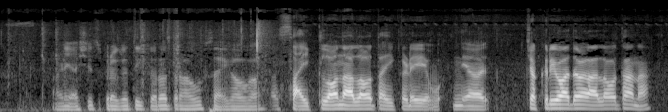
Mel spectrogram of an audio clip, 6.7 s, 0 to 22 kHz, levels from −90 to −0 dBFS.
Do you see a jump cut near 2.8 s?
yes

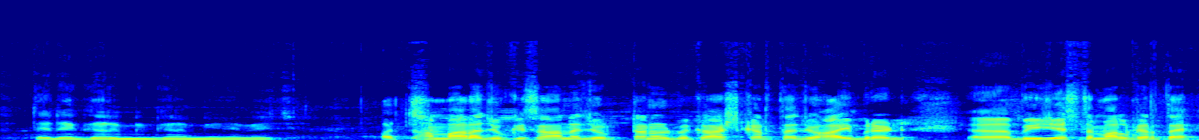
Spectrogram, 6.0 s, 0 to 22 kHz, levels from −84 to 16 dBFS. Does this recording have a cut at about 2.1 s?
yes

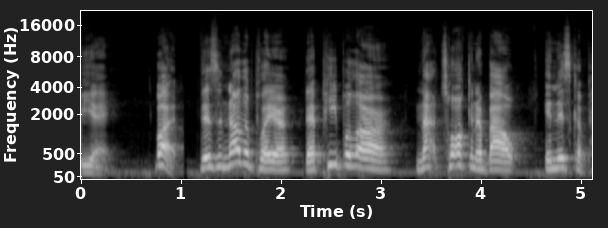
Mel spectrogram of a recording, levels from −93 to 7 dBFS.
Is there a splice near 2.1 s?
yes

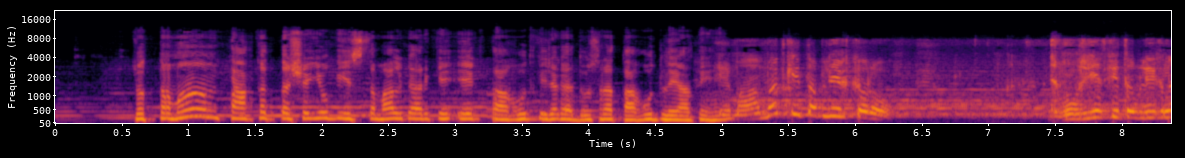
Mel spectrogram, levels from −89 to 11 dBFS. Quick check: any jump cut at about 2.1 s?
no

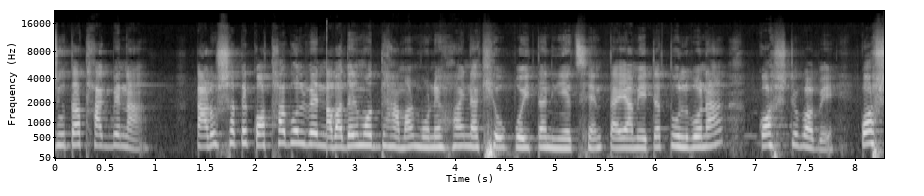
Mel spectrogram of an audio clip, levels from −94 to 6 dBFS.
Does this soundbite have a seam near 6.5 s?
no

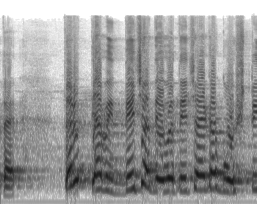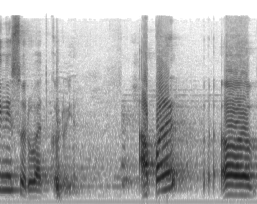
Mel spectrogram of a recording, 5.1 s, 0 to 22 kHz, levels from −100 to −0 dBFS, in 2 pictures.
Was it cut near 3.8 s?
yes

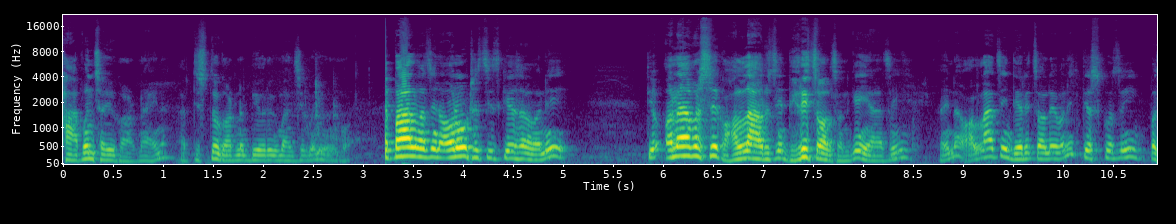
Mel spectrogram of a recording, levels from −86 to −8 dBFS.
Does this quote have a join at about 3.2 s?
yes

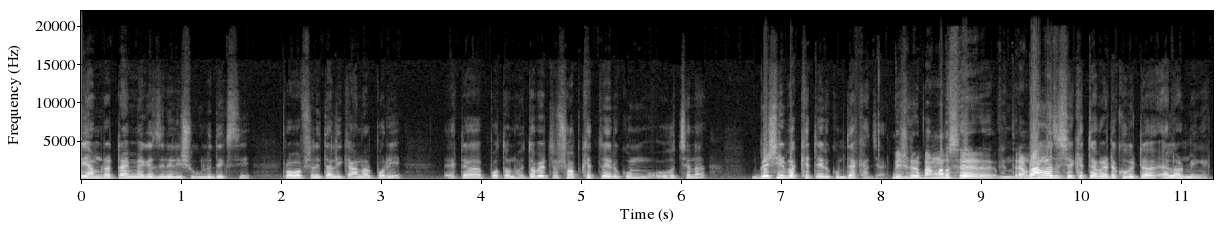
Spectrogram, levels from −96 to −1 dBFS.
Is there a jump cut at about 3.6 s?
no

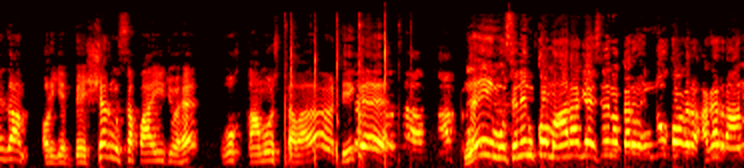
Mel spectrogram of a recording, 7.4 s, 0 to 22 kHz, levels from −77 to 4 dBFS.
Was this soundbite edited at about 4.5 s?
yes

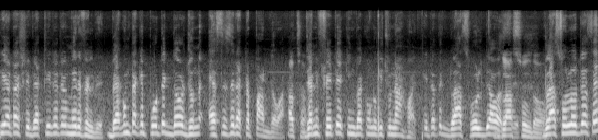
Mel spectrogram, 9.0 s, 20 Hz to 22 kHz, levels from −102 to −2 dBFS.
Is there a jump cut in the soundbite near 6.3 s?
yes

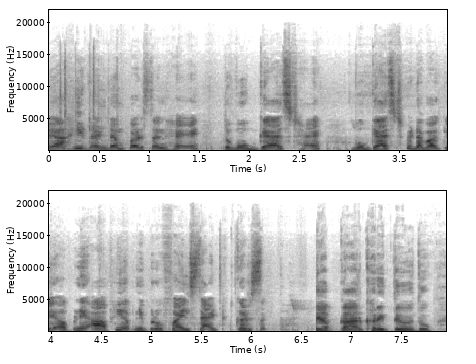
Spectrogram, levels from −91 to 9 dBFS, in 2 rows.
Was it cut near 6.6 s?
yes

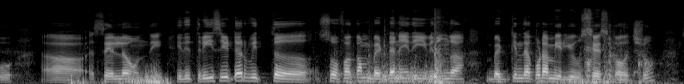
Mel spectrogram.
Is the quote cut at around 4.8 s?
no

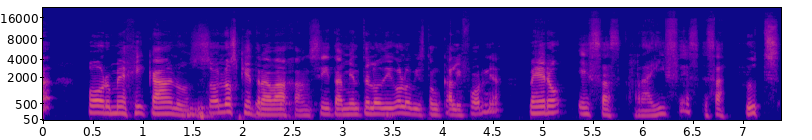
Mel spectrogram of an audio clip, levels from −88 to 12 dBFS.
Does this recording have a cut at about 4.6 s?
yes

